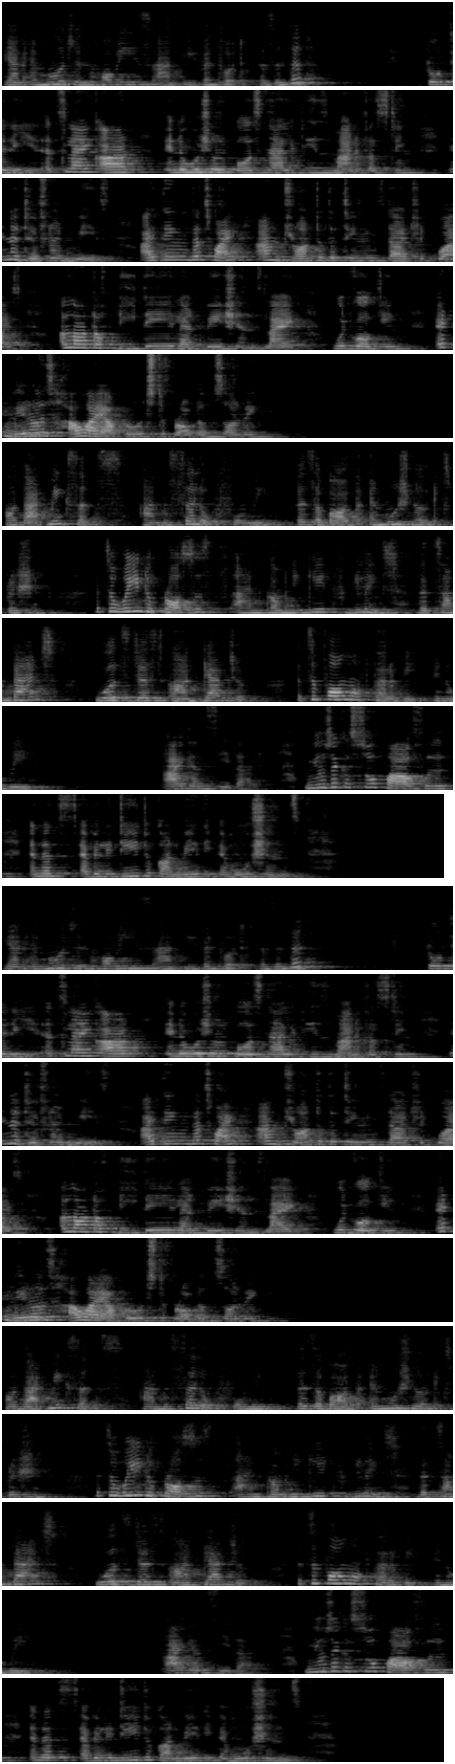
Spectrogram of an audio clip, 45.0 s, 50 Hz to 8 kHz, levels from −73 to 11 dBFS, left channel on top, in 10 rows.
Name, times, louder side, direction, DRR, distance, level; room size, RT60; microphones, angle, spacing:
voice 1, 0.0-3.0 22.6-26.8 27.1-27.5 28.1-32.1 32.5-34.0 34.6-36.4, left 2 dB, 75° left, 3 dB, 3.0 m, -32 dB
voice 2, 4.2-5.9 6.1-10.0 10.4-13.7 14.1-17.5 17.9-20.6 37.7-38.6 38.9-43.9, left 2 dB, 30° left, 5 dB, 2.4 m, -31 dB
25.0 x 14.5 x 7.3 m, 0.76 s
head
